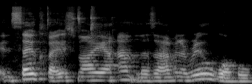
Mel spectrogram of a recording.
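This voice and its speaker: In an English accent, a woman speaks at a medium pitch with lively intonation. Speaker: bingo caller for charity fundraiser. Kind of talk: bingo calling on a live stream. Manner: cheerful, chatty; slow, deliberate number calling.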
